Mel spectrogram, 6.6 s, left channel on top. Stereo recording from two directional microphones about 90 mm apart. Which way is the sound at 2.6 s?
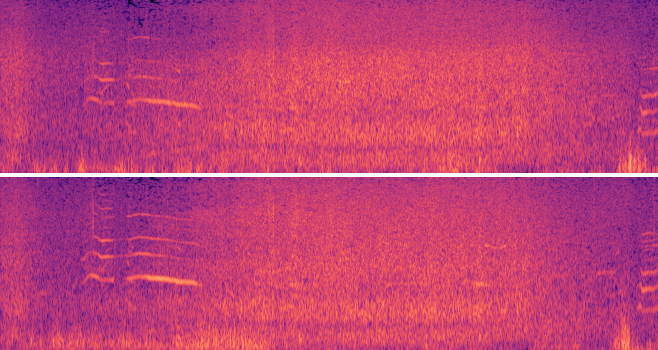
5° right (ahead or behind).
